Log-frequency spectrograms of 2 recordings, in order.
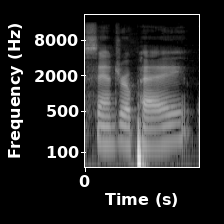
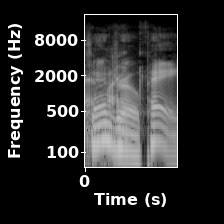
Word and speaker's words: Saint-Tropez: When I was little, I used to think that Saint-Tropez was like S-A-N-D-R-O as one word, like Sandro. And then Saint-Tropez. – Like, pay, yeah, like P-E maybe.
